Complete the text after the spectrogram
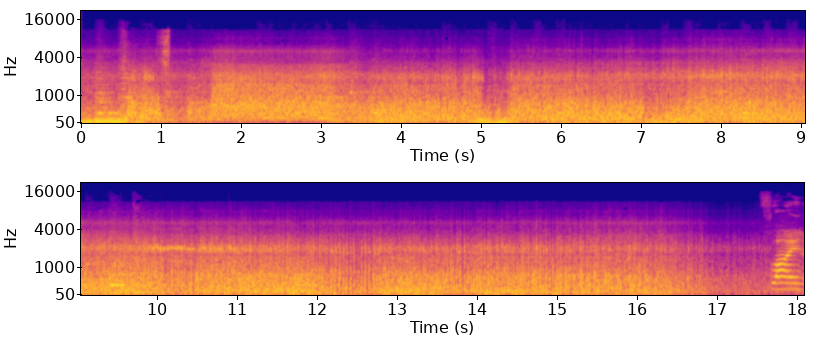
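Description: Wind rushes loudly past a paraglider in flight.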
